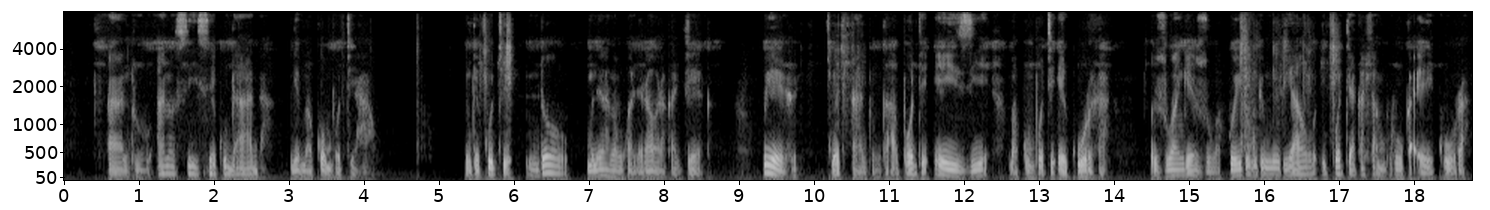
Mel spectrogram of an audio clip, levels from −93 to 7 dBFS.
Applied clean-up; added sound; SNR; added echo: neural mask model RNNoise.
